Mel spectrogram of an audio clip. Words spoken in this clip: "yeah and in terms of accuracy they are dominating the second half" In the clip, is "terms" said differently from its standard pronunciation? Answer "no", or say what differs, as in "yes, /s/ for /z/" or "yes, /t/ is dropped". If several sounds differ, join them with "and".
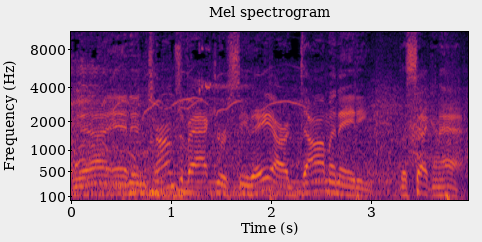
no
